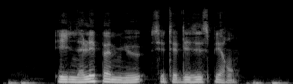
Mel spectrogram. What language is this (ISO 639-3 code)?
fra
